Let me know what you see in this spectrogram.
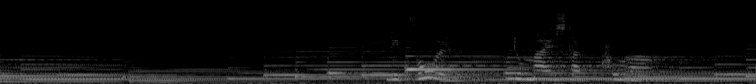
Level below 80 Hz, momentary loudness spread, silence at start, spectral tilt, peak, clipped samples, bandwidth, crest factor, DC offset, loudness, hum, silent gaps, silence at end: -66 dBFS; 13 LU; 0 s; -7 dB/octave; -22 dBFS; under 0.1%; 14.5 kHz; 16 dB; under 0.1%; -40 LUFS; none; none; 0 s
